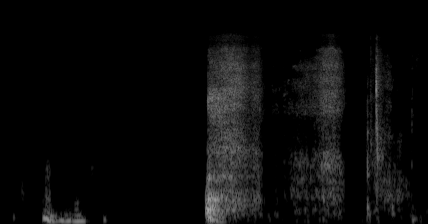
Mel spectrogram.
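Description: A low, rumbling snore is followed by a loud snorting inhale and a noisy, whistling breath out from a sleeping dog: snoring.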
